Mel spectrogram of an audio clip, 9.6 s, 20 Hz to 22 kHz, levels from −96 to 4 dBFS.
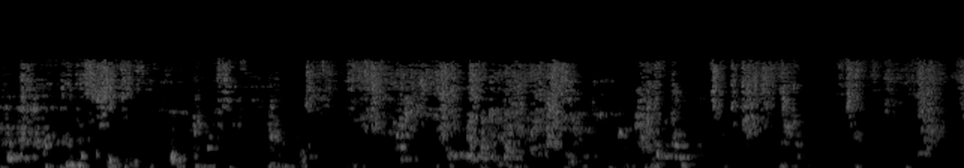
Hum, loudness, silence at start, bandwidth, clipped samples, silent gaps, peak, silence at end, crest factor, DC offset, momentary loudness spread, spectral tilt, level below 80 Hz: none; -60 LUFS; 0 s; 5.4 kHz; under 0.1%; 8.14-8.36 s; -40 dBFS; 0 s; 22 dB; under 0.1%; 11 LU; -0.5 dB/octave; -80 dBFS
